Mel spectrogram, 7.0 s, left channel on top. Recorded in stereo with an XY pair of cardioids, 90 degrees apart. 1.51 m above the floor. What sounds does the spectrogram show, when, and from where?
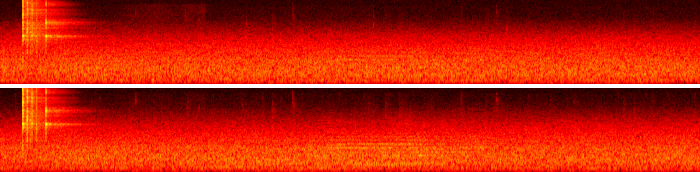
0.2 s crushing: 50° right, 1.0 m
